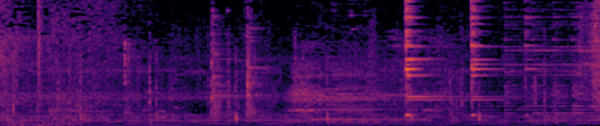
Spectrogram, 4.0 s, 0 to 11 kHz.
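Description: Sheep bleat repeatedly in the Age of Empires 4 strategy game, their calls mixed over steady game music and ambient tones, with a couple of sharper bleats standing out near the end.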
